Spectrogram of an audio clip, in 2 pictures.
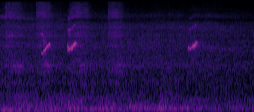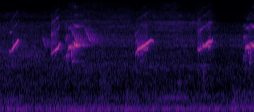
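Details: Male Village indigobird from Bandung, West Java, Indonesia, kept as a tutor bird for song training, singing actively. It gives short, sharp, high chirps spaced irregularly, roughly one or two a second, with brief quiet gaps between them.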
